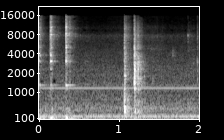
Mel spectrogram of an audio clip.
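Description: A few quick clinks and knocks in the first half second, from a glass blender jar and kitchen utensils being handled on the counter, over a faint steady hum.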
